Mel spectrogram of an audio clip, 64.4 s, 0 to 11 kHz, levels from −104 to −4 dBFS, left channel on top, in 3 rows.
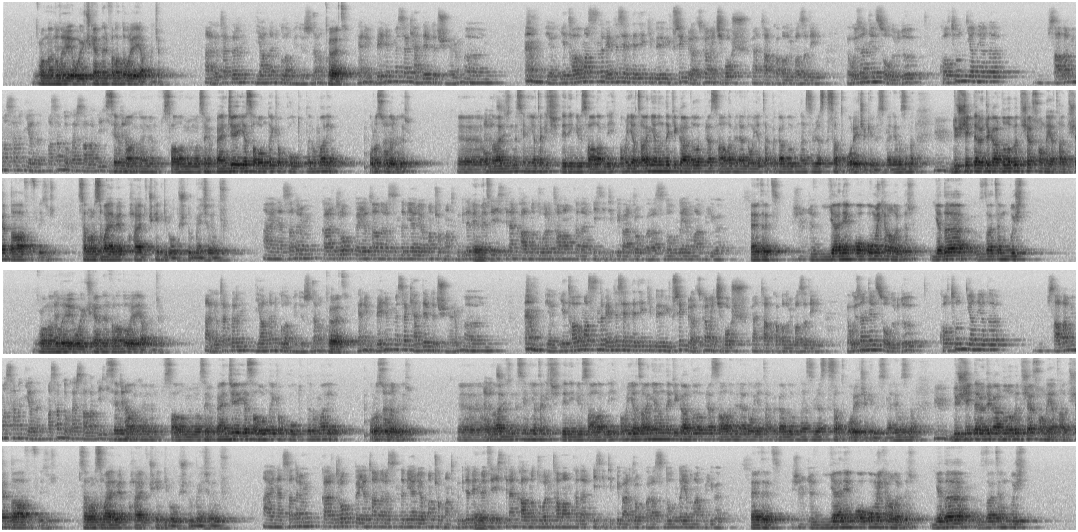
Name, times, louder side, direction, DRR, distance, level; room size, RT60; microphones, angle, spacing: voice 1, 0.6-3.1 6.5-6.7 23.7-28.1 28.8-29.6 30.6-39.9 40.4-44.0 44.5-47.4 52.4-52.6 57.9-58.5 59.1-61.2 61.5-63.4, left 2 dB, 65° left, 2 dB, 0.5 m, -25 dB
voice 2, 4.0-6.4 7.1-9.8 10.4-16.6 16.9-18.2 18.7-19.9 20.6-24.3 29.1-29.3 31.1-31.5 40.1-40.5 48.2-57.3 57.8-57.9 58.7-59.2 62.0-62.3, right 1 dB, 30° right, -1 dB, 0.5 m, -38 dB
3.1 x 2.5 x 2.8 m, 0.99 s
head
